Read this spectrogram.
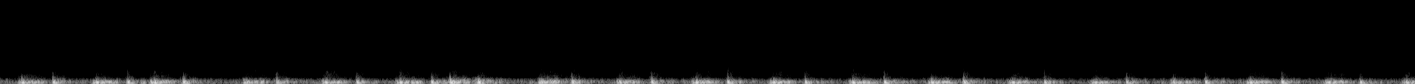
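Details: Female heartbeat recorded as inside heart sounds: low thumping near 76 a minute, unevenly spaced, occasional early beats (PVCs/ectopics) and soft whooshing blood-flow murmur: irregular heartbeat with premature ventricular contractions and murmur.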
